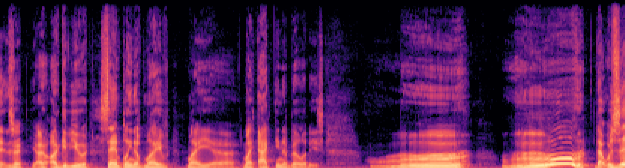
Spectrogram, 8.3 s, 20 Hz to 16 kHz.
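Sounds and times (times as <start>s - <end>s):
speech: 0.0s - 8.3s
man imitating a bull's moo: 4.9s - 7.9s.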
